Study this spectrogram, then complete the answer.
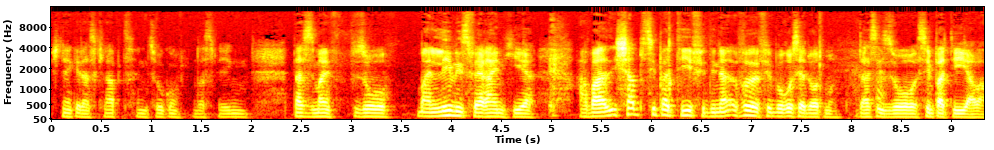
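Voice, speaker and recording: This man speaks with a Croatian accent and ordinary pitch variation. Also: medium pitch for a man, moderate pace, big swings in loudness. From Croatia, Split. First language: Croatian (speaking German). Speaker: footballer. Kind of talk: casual interview. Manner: halting.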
